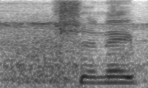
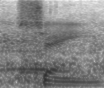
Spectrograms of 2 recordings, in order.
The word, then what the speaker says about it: Shanae: And yet he's been very active in the football game as Shanae Price. And yes, we are pronouncing that correctly. Shanae Price, not Shane. Shane.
